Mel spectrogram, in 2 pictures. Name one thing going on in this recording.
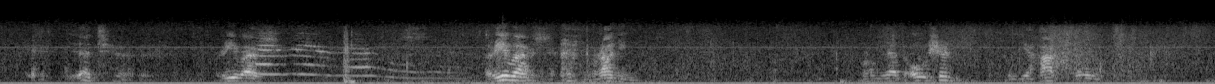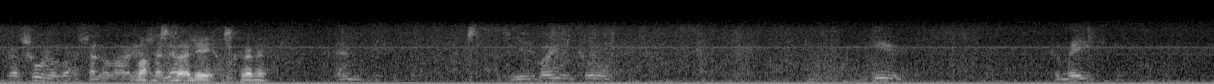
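An elderly man speaks slowly and calmly nearby, with pauses.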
